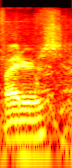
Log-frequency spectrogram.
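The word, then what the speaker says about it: FighterZ: Okay, so it is pronounced Fighters.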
